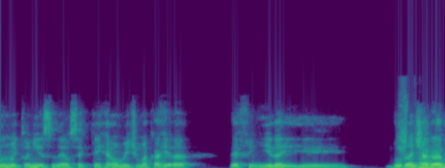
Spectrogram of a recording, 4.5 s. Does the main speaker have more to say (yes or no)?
yes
